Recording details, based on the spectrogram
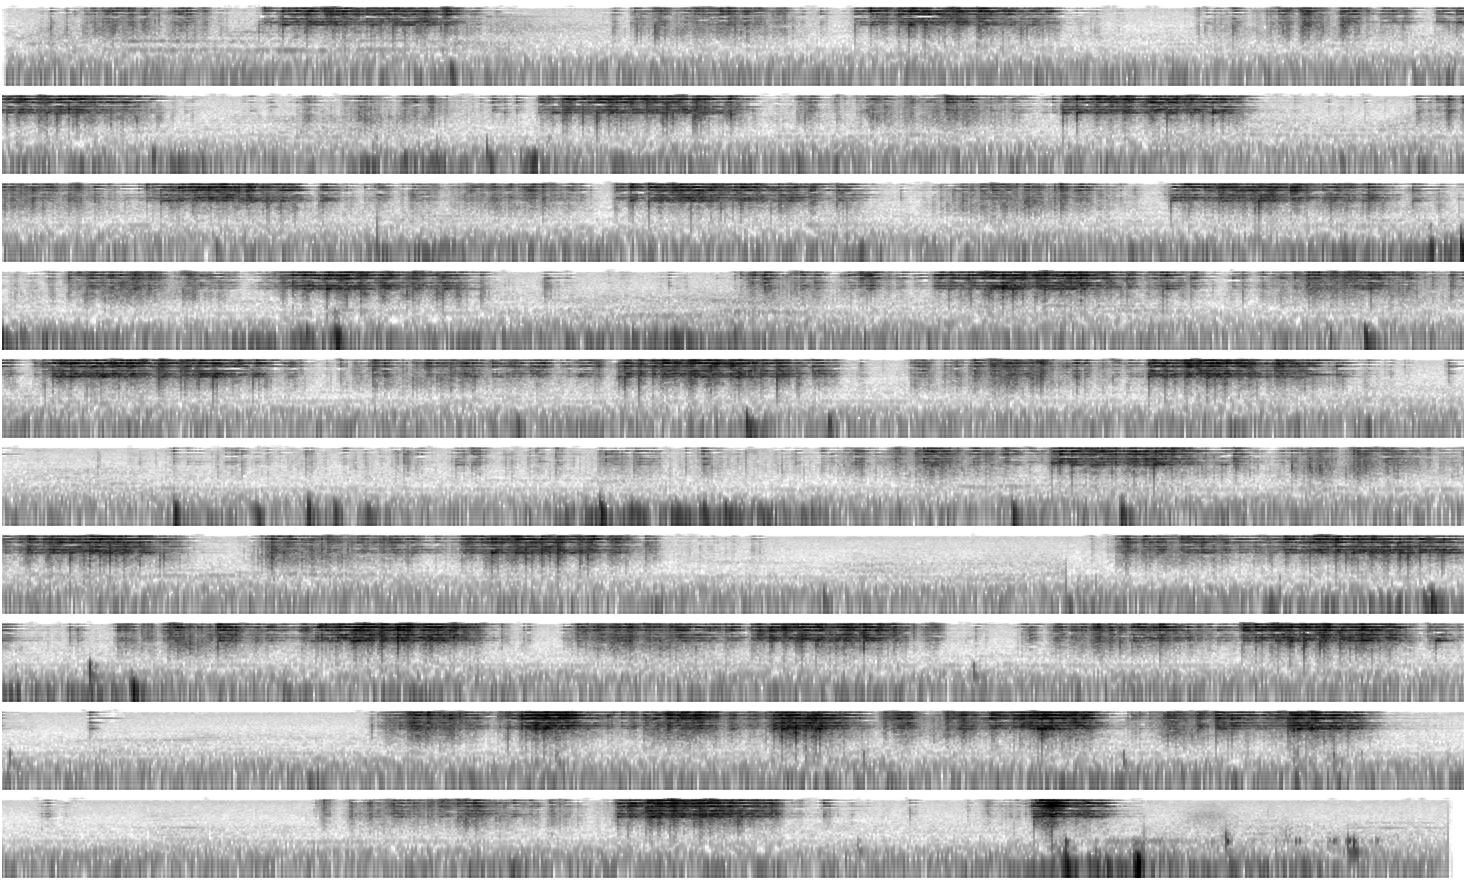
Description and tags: Real sound recording of raising and lowering a metal chain onto concrete. Speed of movement varies.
